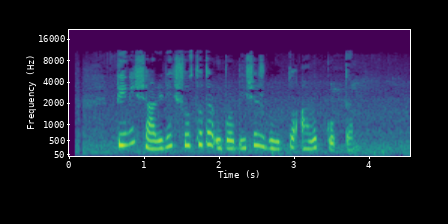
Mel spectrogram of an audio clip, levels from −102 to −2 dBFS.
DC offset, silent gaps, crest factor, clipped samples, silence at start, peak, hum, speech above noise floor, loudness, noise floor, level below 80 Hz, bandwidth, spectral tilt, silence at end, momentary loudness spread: under 0.1%; none; 16 dB; under 0.1%; 0.65 s; -10 dBFS; none; 25 dB; -24 LUFS; -48 dBFS; -68 dBFS; 11.5 kHz; -4.5 dB/octave; 0.4 s; 8 LU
